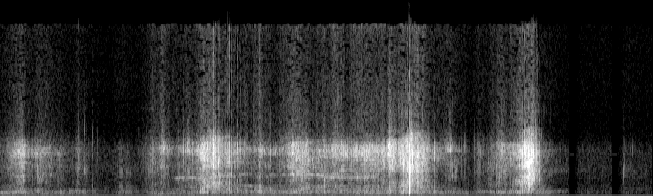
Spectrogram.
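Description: A plastic food wrapper crinkling and rustling on the ground as a cat eats from it and pushes at it, in uneven bursts that are loudest about two, four and five seconds in.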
